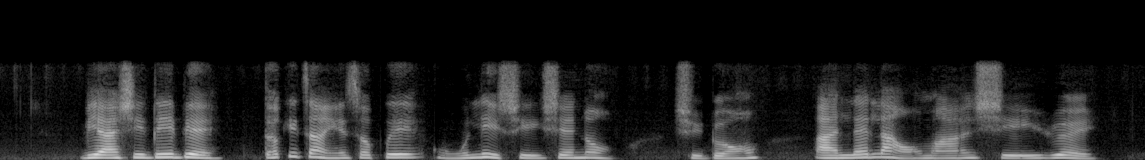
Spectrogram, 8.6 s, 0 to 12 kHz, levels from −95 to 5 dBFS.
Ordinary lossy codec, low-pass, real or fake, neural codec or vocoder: none; 7.2 kHz; fake; codec, 16 kHz, 0.8 kbps, ZipCodec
